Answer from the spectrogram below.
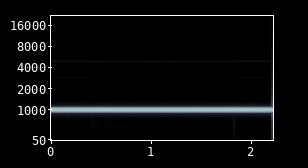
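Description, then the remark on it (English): A steady, unbroken censor bleep: one flat mid-pitched tone holding at even loudness for just over two seconds, clean and alone with no voices around it. “You can bleep all that out.”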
